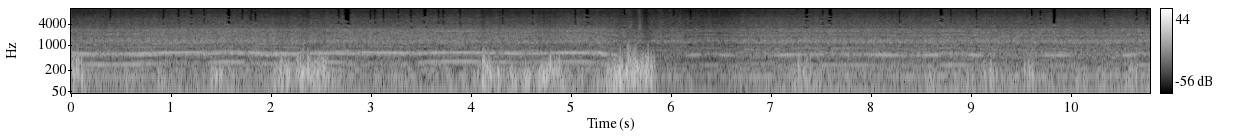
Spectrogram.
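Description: GMC C4500 truck's Duramax 6.6L V8 turbo diesel running steadily with a constant whine, while gusts of wind buffet the microphone several times in the first six seconds.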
